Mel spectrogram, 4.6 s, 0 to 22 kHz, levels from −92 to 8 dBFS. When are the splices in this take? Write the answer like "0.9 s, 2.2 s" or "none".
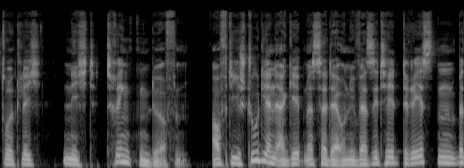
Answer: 2.0 s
